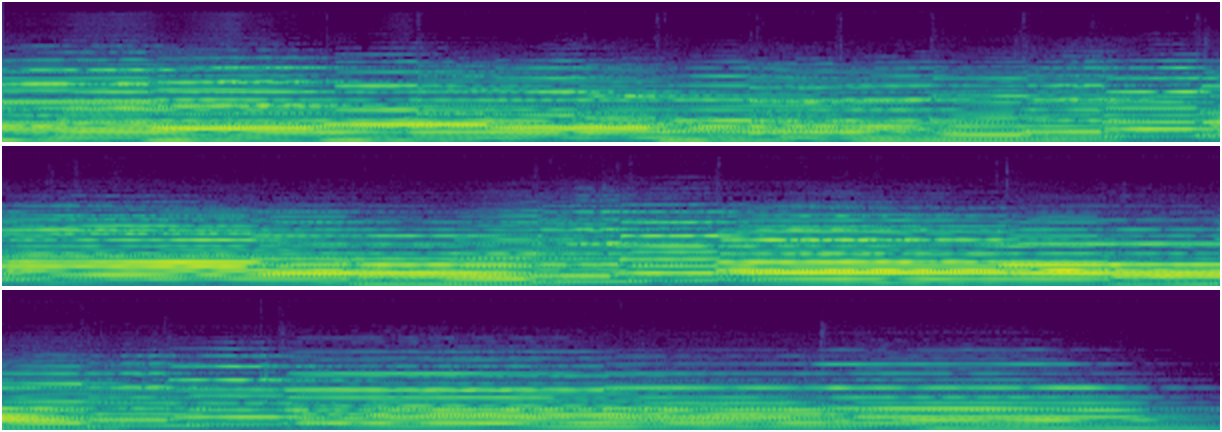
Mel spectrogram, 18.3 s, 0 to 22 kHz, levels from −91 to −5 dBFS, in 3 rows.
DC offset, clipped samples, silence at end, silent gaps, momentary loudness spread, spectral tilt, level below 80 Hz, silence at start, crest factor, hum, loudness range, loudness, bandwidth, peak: 0.2%; under 0.1%; 0.05 s; none; 10 LU; -8 dB/octave; -38 dBFS; 0 s; 14 dB; none; 6 LU; -19 LUFS; 5.8 kHz; -4 dBFS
